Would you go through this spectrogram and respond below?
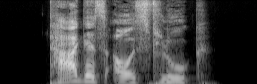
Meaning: a day trip
- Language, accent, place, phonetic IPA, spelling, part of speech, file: German, Germany, Berlin, [ˈtaːɡəsˌʔaʊ̯sfluːk], Tagesausflug, noun, De-Tagesausflug.ogg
